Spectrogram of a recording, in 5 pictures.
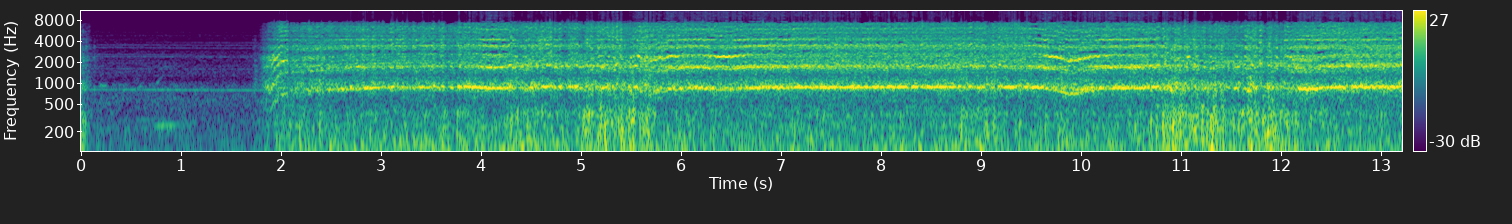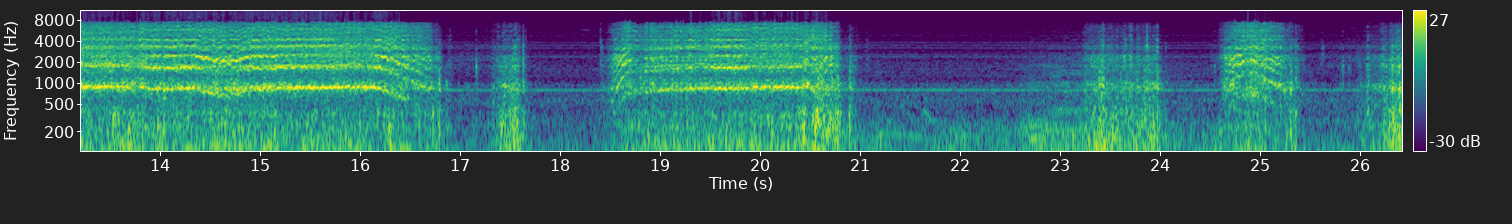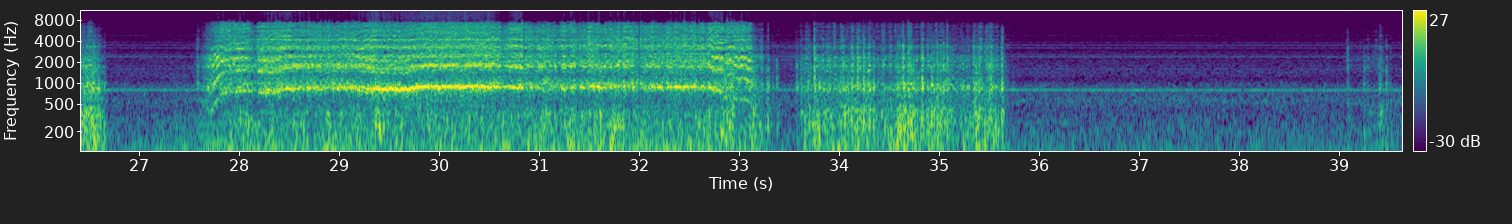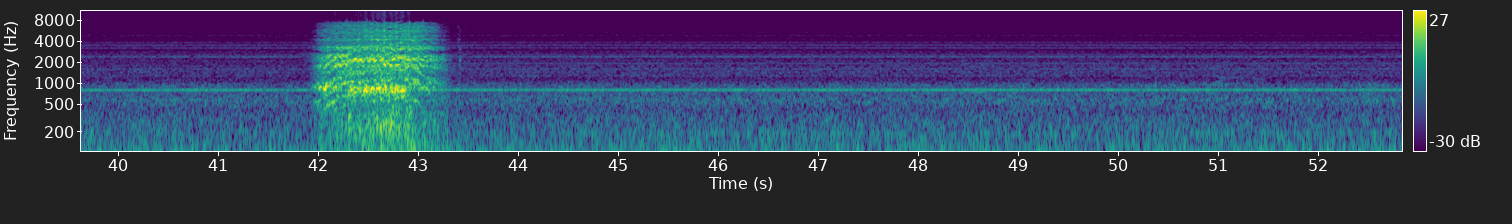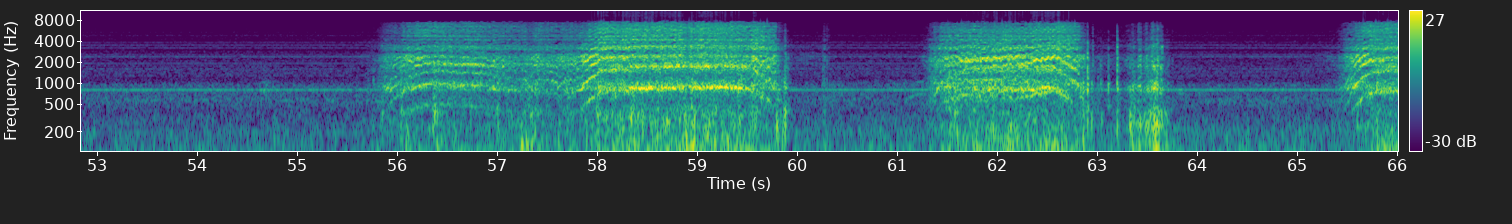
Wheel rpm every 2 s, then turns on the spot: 10, 200, 230, 230, 230, 230, 230, 220, 60, 130, 90, 10, 40, 30, 210, 230, 120, 40, 0, 0, 0, 70, 0, 0, 0, 0, 0, 10, 100, 170, 40, 90, 30.
16-18 20-26 34-36 62-64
